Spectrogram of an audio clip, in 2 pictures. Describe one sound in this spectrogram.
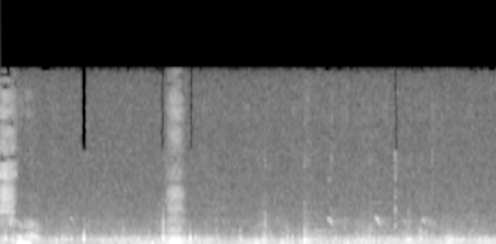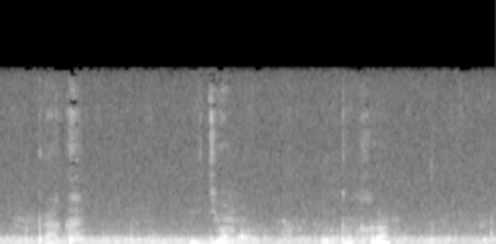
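Footsteps crunch on packed snow outdoors.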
